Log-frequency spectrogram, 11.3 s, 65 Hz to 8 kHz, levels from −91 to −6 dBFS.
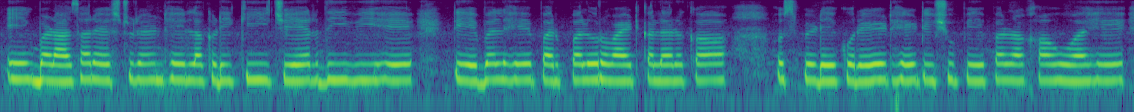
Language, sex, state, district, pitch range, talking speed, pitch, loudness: Hindi, female, Bihar, Sitamarhi, 250-260 Hz, 145 wpm, 255 Hz, -25 LUFS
